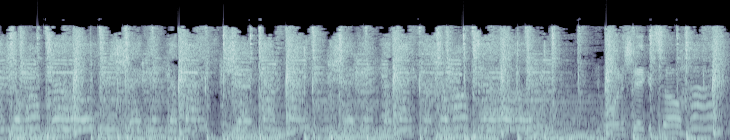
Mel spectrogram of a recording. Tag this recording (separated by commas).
Music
